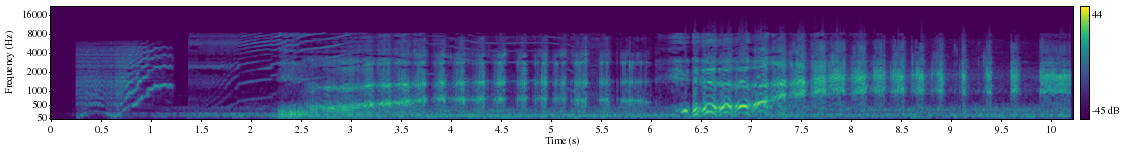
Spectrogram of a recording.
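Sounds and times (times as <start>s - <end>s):
person laughing: 2.6s - 10.2s.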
